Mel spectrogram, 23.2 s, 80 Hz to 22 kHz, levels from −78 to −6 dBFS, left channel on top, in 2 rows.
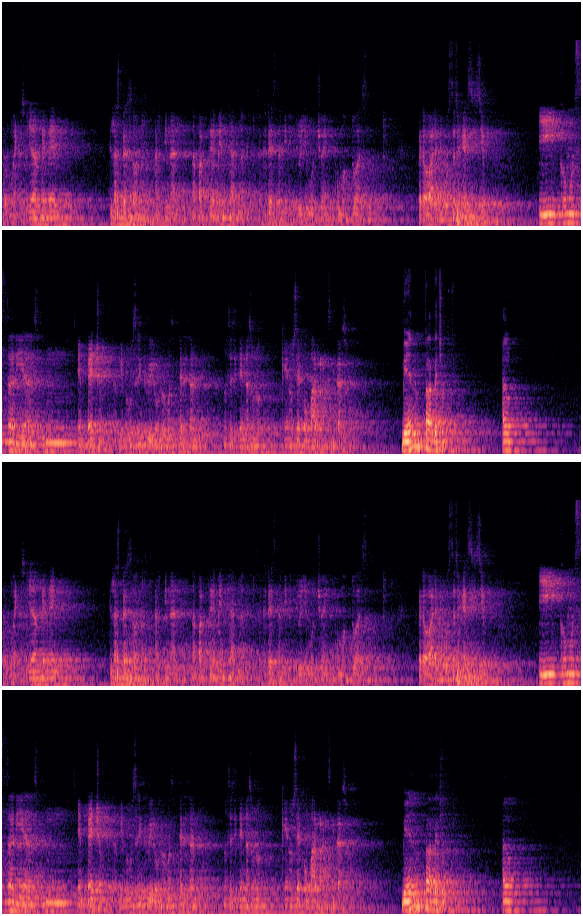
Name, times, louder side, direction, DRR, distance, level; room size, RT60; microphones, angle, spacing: voice 1, 0.1-1.2 2.1-4.8 5.2-7.2 8.3-10.0 10.7-15.5 16.0-16.8 17.2-18.5, equal, ahead, -2 dB, 3.1 m, -28 dB
voice 2, 19.6-20.5 21.6-21.7, left 2 dB, 65° left, 4 dB, 1.5 m, -20 dB
29.0 x 26.0 x 4.2 m, 2.5 s
head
